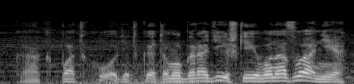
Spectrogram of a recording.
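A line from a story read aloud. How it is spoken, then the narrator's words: Quiet. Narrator (Russian): тихо проговорил Кел рядом со мной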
